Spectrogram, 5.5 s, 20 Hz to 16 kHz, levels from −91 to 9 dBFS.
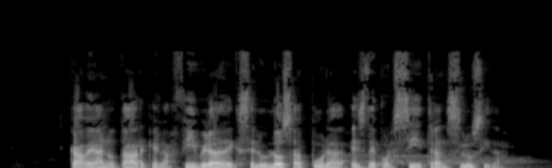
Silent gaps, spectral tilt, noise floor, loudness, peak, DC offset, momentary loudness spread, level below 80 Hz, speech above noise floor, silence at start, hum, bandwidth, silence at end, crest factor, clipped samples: none; -7 dB/octave; -84 dBFS; -22 LUFS; -2 dBFS; under 0.1%; 9 LU; -48 dBFS; 63 dB; 0.7 s; none; 11.5 kHz; 0.5 s; 20 dB; under 0.1%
